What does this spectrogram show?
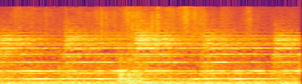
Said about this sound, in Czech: Do toho nám zvoní krásně zvony, které svolávají na další bohoslužbu.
